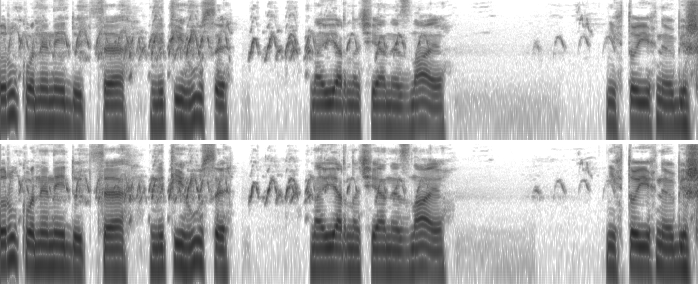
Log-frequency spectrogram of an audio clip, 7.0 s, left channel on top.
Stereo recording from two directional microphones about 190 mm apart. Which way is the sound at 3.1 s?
30° right (ahead or behind).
